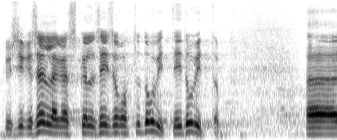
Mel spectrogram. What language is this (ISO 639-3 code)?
est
